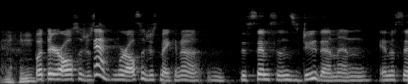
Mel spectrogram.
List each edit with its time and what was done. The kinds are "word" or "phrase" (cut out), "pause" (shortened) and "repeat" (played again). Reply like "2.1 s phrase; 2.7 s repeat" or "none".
0.9 s word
